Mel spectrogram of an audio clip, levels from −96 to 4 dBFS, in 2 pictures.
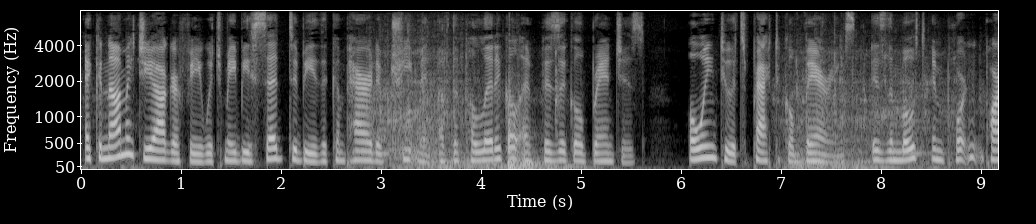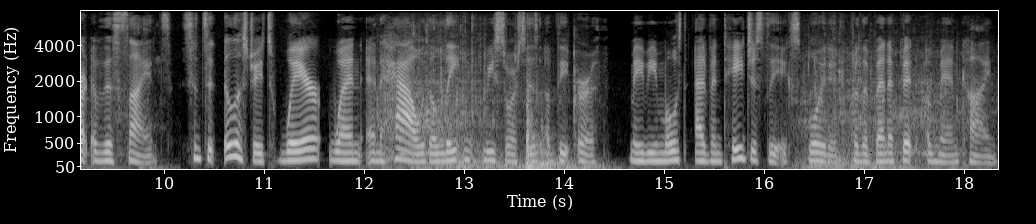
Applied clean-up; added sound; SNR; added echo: none; Sliding door; 12 dB; none.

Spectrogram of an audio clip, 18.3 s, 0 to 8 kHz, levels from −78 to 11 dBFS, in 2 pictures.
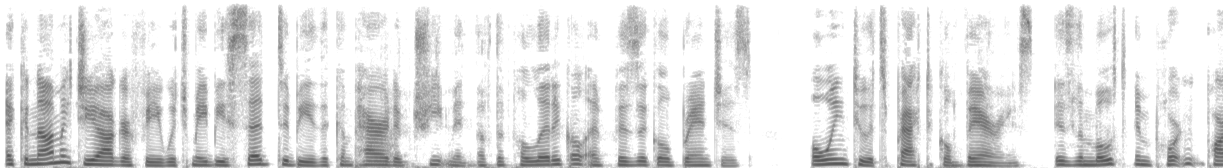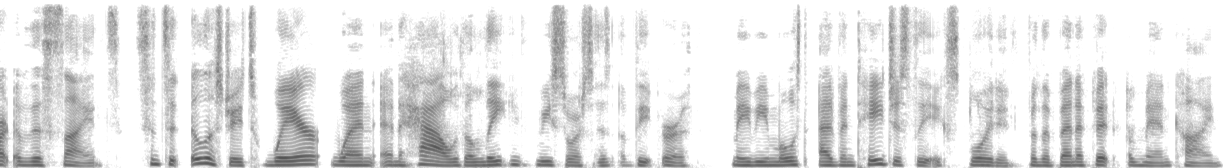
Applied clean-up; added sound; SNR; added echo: neural mask model DeepFilterNet 3.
